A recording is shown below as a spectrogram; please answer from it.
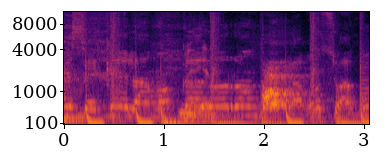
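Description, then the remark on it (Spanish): A dog barks again and again in quick succession, roughly half a dozen loud yaps with a steady rhythm and short gaps, and no voices in between. “Un ladrido de un, perro.”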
